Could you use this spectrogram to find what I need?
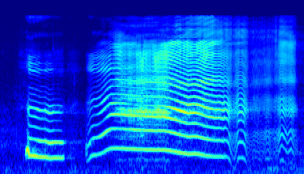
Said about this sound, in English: A distant cry, piercing the night. The cry of an infant who has just been born.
